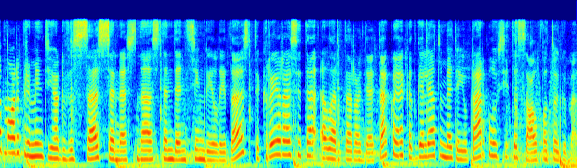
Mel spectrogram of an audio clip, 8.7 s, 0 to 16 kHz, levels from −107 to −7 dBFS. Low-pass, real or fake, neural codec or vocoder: 9.9 kHz; fake; vocoder, 22.05 kHz, 80 mel bands, Vocos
